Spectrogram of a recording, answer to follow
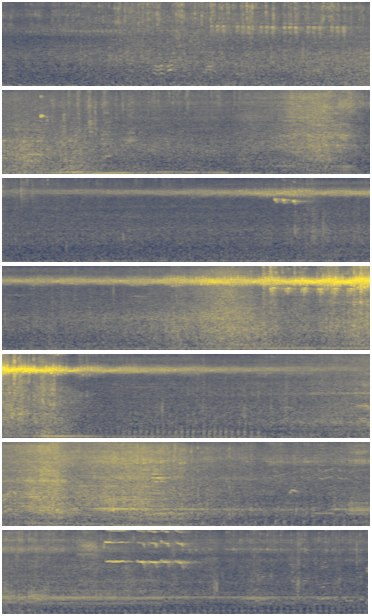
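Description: Cars passing one at a time on a road, each swelling and fading; the loudest goes by close about eighteen seconds in. A steady high whine runs underneath for much of the time.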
